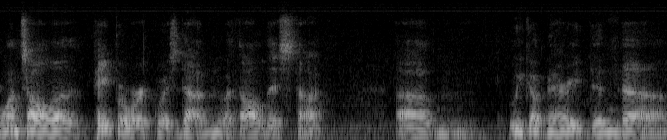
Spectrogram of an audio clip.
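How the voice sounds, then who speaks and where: With an Ontario accent, a man speaks at a very slow pace in a fairly low voice with vocal fry and fairly even intonation. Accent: Canadian (Ontario). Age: 80s+. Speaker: retired air force veteran. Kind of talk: interview. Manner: halting.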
